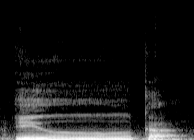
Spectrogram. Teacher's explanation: Okey, inka ikfa hakiki, nun mati, nun sakinah yang bertemu dengan huruf kaf, ikfa hakiki. Dibacaannya dengung dengan kadar 2 harakat dengan cara memasukkan huruf kaf semasa kita dengung.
